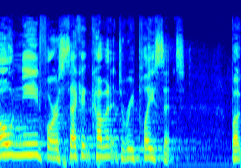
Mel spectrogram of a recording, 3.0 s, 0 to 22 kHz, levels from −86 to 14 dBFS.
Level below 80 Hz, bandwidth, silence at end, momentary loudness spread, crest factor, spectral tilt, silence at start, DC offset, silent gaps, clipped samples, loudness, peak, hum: -62 dBFS; 16 kHz; 0 s; 10 LU; 18 dB; -3 dB/octave; 0 s; under 0.1%; none; under 0.1%; -27 LUFS; -10 dBFS; none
